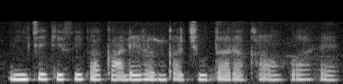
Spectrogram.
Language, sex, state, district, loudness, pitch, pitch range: Hindi, female, Rajasthan, Jaipur, -14 LUFS, 225 Hz, 215-230 Hz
